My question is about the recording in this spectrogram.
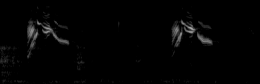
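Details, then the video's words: Captive-bred European goldfinch in early beginning song: two bright, buzzy notes sliding downward, about a second and a half apart, on a quiet background. "Ξεκίνημα καρδερίνα εκτροφής (Goldfinch carduelis beginning song)"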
